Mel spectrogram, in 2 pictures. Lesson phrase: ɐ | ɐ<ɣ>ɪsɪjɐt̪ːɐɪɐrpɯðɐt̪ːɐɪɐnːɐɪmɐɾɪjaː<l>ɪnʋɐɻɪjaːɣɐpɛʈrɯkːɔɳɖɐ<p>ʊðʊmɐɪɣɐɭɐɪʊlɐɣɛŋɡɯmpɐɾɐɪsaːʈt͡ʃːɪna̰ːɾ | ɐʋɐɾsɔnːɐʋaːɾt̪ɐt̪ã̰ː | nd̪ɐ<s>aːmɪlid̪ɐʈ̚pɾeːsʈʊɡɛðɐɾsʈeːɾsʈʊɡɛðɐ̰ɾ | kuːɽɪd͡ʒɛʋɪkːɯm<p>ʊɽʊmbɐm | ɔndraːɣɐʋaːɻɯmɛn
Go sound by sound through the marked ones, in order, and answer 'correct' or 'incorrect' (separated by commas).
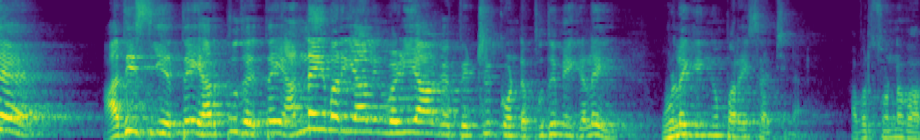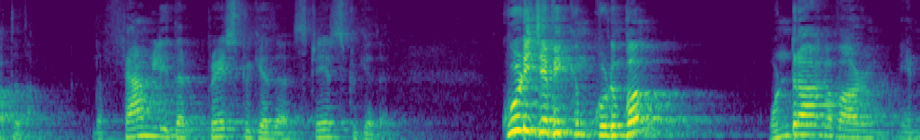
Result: incorrect, correct, correct, incorrect, incorrect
